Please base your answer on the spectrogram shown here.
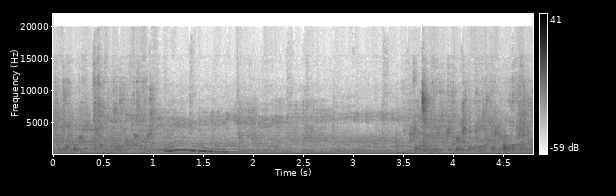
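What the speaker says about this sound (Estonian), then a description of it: "See on tulikuum vesi, see tuleb otse boilerist." Scalding hot water pours straight out of a water heater's valve in a steady, close rush of flowing water, with a brief whistle-like tone over it.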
